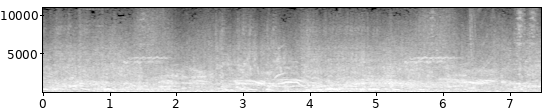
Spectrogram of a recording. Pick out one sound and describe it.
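Blades slash and clash rapidly in a chaotic battle.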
